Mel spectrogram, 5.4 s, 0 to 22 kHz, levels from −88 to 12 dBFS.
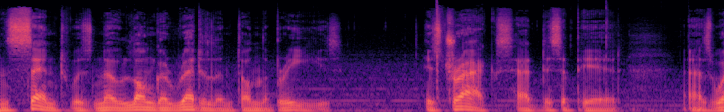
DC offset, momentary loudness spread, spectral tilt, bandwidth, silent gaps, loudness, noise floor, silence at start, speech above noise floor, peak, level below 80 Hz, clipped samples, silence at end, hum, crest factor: under 0.1%; 11 LU; -4.5 dB/octave; 17.5 kHz; none; -21 LUFS; -46 dBFS; 0 s; 26 dB; -2 dBFS; -30 dBFS; under 0.1%; 0 s; none; 18 dB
